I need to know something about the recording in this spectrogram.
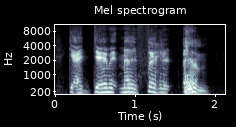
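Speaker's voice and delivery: cartoon-character voice, drawn out slowly. Trying out a voice after naming the character: Cartman voice. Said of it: "I can do Cartman".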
